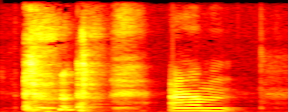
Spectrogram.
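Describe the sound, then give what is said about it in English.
A fairly loud cough in a few rough bursts from a person whose throat is closing up, followed by a brief voiced, throaty sound, then quiet. “For some reason, my throat's closing up. I'm going to cough.”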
